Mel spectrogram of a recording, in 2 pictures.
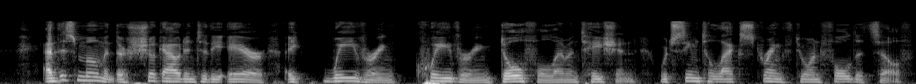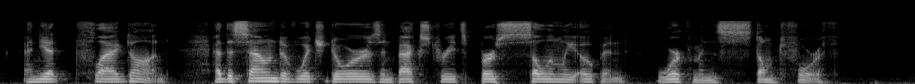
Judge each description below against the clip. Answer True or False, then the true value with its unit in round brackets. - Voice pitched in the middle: False (125 Hz)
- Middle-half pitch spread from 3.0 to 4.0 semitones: False (2.5 semitones)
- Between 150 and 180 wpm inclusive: False (135 wpm)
